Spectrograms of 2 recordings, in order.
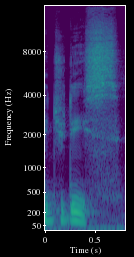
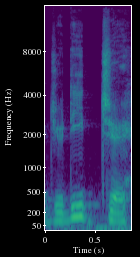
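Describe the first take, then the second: First: "Judice" as two syllables, joo-DEECE; English-style pronunciation. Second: "Giudice" as three syllables with a final CHAY; slow Italian "Giudice", ending in a CH sound and vowel; Italian pronunciation. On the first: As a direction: end "Judice" on an S sound. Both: Shown as a demonstration. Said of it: "In Italian, you'd say".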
